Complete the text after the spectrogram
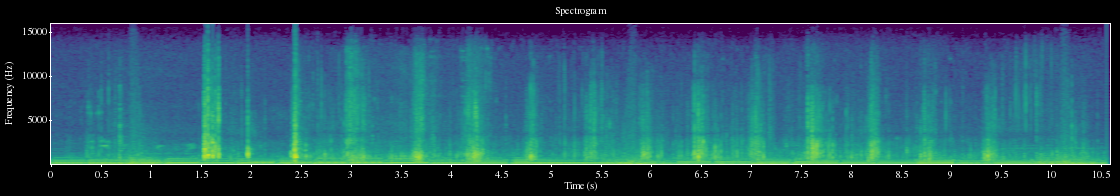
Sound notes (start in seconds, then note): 3.7 footsteps crunching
